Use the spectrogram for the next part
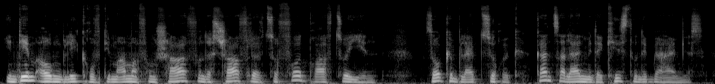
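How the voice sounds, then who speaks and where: A man reading a children's storybook aloud as narrator, calm and storytelling, close to the mic. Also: medium pitch, a little fast, husky.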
